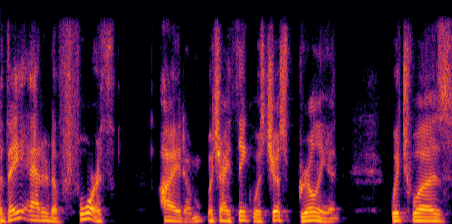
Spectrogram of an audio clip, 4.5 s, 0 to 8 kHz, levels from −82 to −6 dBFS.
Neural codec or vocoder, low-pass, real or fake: none; 7.2 kHz; real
